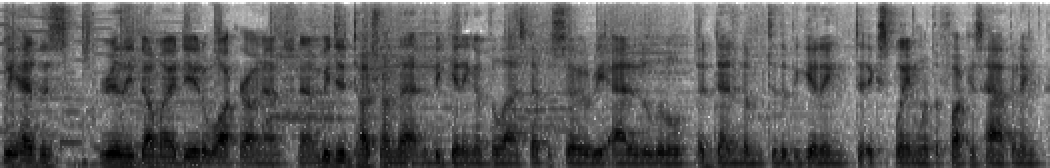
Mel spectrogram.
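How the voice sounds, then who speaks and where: A man's voice: low voice, flat delivery, very fast, few pauses, soft background music. A young man hosting a casual podcast, rambling with many restarts and casual swearing. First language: English. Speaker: podcast host. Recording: slightly dull lo-fi sound.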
